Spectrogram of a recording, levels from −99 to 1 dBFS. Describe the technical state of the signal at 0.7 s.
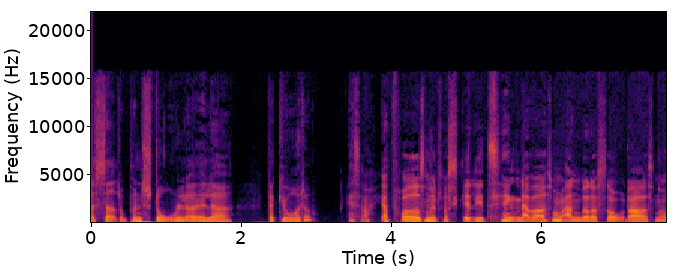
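At 0.7 s you're right in the middle of a phantom power thump, running from about 0.61 to 0.81 s, just after "sad du på" and before "eller hvad gjorde du". What you hear is a deep, low thud peaking around -12 dBFS that dies away in roughly 46 ms. A supply got switched on or off on a live input, and that sudden DC step shoved its way through the coupling capacitors into the speech.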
